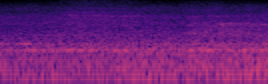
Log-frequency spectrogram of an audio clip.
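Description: Steady background hum with two faint held tones and no other events.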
